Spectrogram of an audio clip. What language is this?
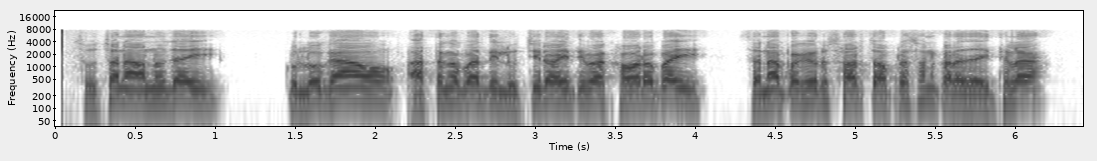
Odia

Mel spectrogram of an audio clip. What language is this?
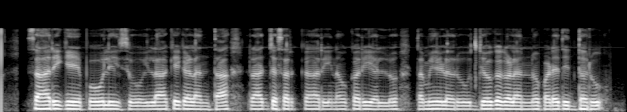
Kannada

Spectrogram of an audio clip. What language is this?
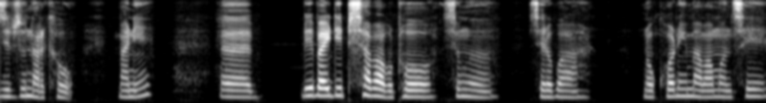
Bodo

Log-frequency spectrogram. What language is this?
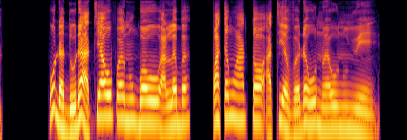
Ewe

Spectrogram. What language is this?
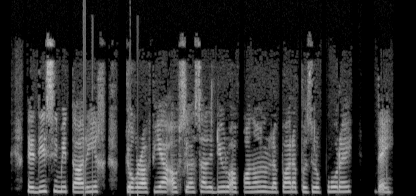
Pashto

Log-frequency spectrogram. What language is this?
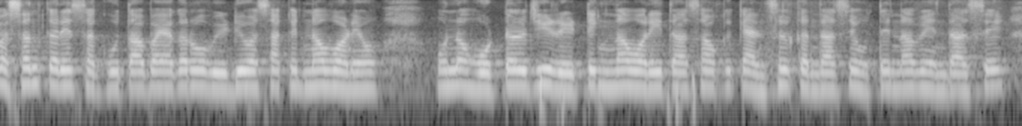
Sindhi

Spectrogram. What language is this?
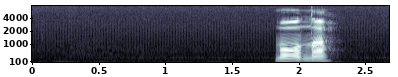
Norwegian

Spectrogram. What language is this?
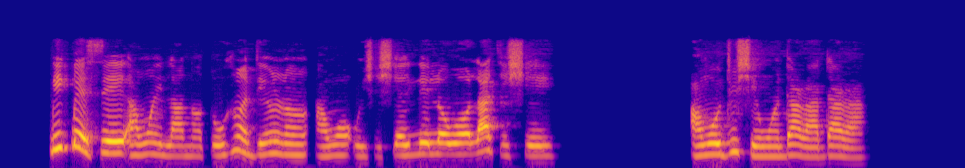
Yoruba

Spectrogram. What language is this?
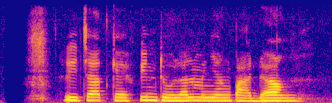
Javanese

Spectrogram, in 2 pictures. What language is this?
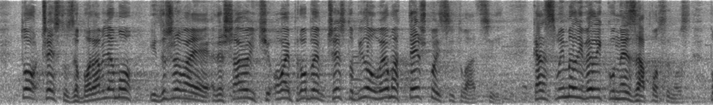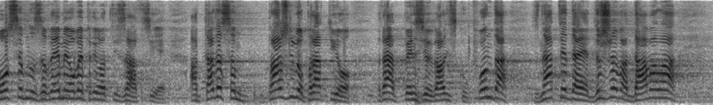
Serbian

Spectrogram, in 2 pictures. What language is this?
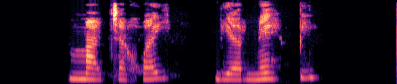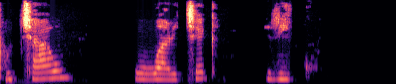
Santiago del Estero Quichua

